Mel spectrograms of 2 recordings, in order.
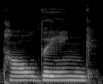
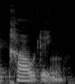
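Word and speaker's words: Paulding: do not pronounce it Pauling they say ping pin actually there's no G on the end I mean there is but they say pin pin so when I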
